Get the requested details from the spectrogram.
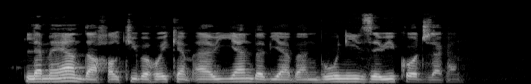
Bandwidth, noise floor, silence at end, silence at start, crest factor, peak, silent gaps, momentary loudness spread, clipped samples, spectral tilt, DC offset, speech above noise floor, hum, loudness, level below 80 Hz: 11.5 kHz; -64 dBFS; 0.75 s; 0.25 s; 20 dB; -2 dBFS; none; 7 LU; under 0.1%; -4.5 dB/octave; under 0.1%; 42 dB; none; -22 LUFS; -72 dBFS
